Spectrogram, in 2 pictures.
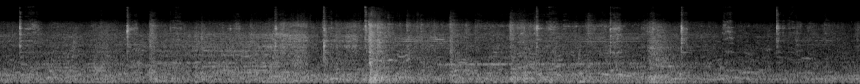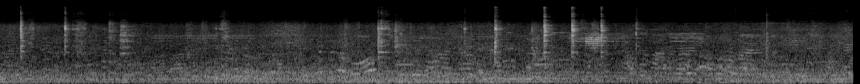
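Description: A metal spatula scrapes and clanks on a hot griddle.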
